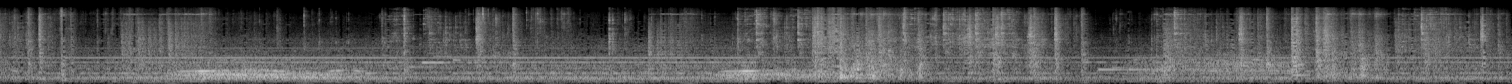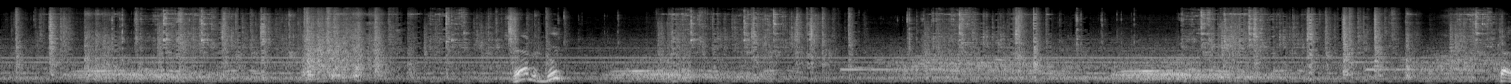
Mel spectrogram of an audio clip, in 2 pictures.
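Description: Coins fed in quick succession into an arcade coin pusher, clinking and clattering as they drop through the machine onto the coin-covered playfield, over a steady din of arcade machines.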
